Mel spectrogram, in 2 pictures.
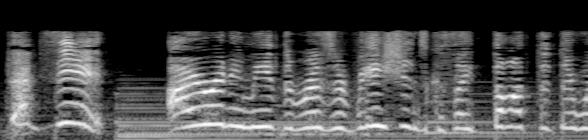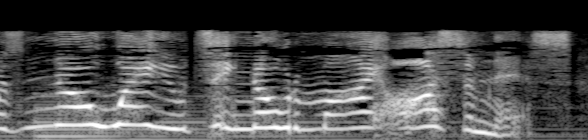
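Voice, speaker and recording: A woman playing a brash, excitable young female pegasus pony in an animated, emphatic fan audio drama style. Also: extremely high pitch, a little fast, over music. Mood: elated, excited. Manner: emphatic, emotional, impulsive.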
